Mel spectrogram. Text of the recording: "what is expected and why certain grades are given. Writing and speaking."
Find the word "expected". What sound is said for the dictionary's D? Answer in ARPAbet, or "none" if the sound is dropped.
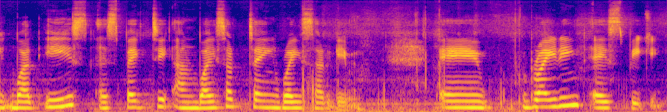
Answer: none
